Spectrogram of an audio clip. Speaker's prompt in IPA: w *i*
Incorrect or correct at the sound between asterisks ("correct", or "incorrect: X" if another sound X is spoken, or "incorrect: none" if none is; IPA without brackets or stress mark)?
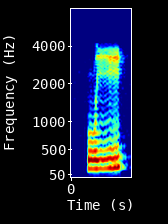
correct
